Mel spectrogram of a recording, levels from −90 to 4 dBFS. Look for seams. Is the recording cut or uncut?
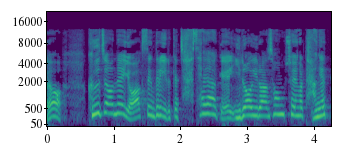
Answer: uncut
